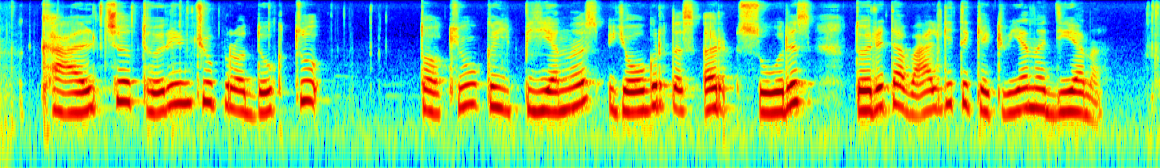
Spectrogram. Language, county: Lithuanian, Kaunas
